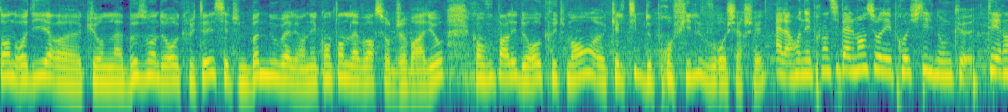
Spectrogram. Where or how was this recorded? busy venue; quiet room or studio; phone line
busy venue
